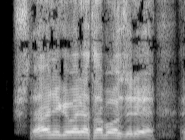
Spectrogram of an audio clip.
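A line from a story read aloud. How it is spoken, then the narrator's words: Tense barked. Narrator (Russian): рявкнул он, прищурившись и напрягшись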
